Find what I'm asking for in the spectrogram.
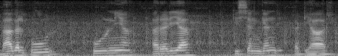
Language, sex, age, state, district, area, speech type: Urdu, male, 18-30, Bihar, Purnia, rural, spontaneous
